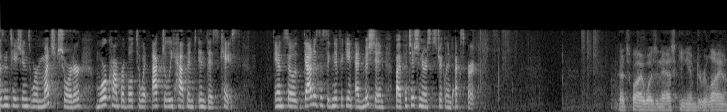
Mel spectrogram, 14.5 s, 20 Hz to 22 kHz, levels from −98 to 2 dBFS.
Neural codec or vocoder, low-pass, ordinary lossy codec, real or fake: none; 7.2 kHz; Opus, 64 kbps; real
